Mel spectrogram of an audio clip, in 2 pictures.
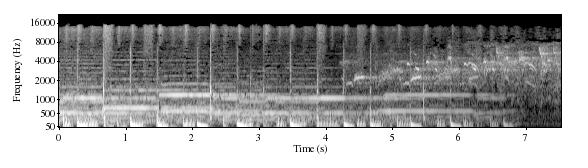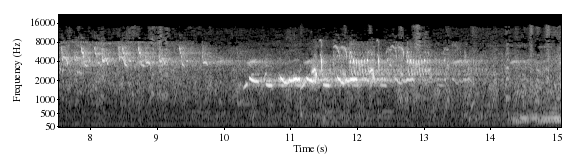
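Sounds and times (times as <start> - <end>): songbird chirping and warbling: 0.0 - 15.0.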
